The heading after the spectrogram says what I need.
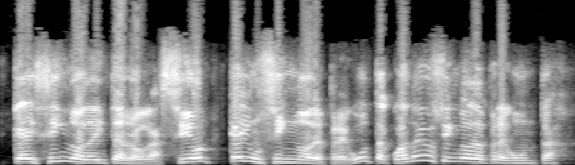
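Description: Male preacher, high voice, scolding and insistent. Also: darkish tone. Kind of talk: heated Bible rebuttal.

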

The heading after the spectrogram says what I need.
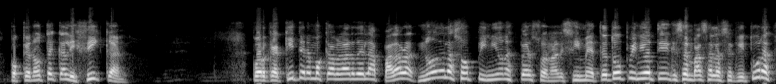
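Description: High-voiced scolding preacher man. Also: darkish tone. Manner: scolding, insistent, repetitive. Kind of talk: heated Bible rebuttal.

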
